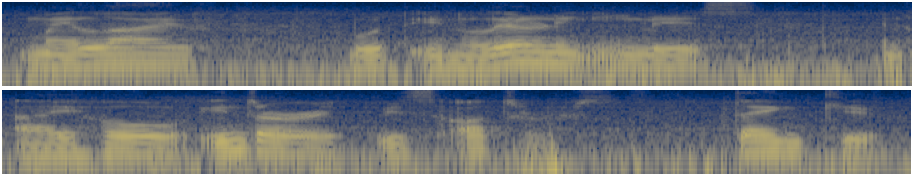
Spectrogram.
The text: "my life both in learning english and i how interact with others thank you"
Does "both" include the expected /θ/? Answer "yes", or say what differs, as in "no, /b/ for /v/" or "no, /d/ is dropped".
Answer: no, /t/ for /θ/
